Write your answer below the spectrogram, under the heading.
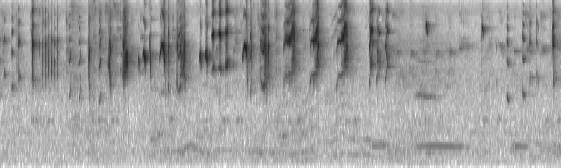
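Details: Long-tailed shrike in energetic 'full isian' song, recorded at home in a crowded neighbourhood: a rapid, dense run of high chirps and clipped notes, roughly two per second, easing toward the end, with a soft low tone in the background.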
